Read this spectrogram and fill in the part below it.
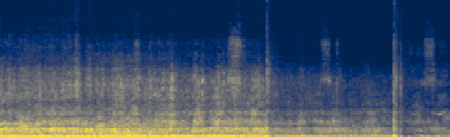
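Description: A military aircraft roars past at the Dayton air show, a loud broadband rush that swells and then drops away near the end, with a voice talking over it.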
